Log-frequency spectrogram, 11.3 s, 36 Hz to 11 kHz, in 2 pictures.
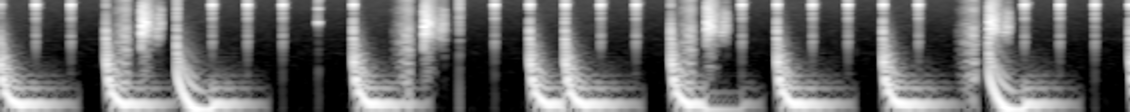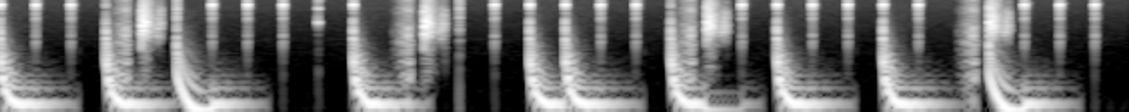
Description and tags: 85bpm fx A+B Pattern
85bpm, beat, cheap, distortion, drum, drum-loop, drums, engineering, loop, machine, Monday, mxr, operator, percussion-loop, PO-12, pocket, rhythm, teenage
